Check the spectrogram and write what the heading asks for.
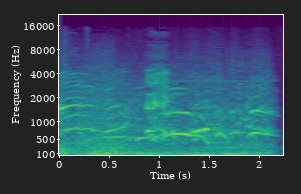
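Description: Loud sound effect for an animated logo intro: several voices shouting at once over a heavy, deep bass rumble.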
